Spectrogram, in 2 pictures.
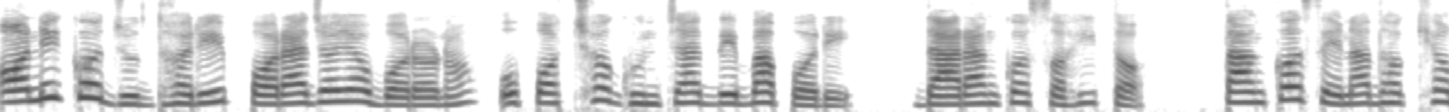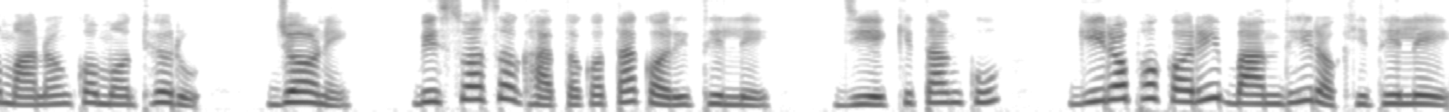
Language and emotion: Odia, neutral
